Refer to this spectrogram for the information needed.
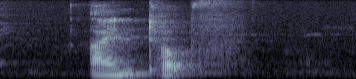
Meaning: stew (a thick soup stewed in a pot, usually served as a main dish)
- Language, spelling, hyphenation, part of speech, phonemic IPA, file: German, Eintopf, Ein‧topf, noun, /ˈaɪntɔpf/, De-Eintopf.ogg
